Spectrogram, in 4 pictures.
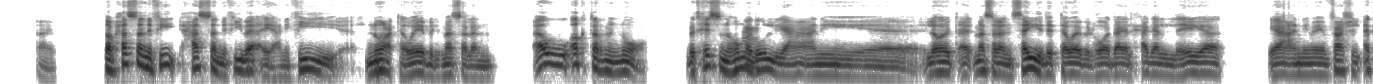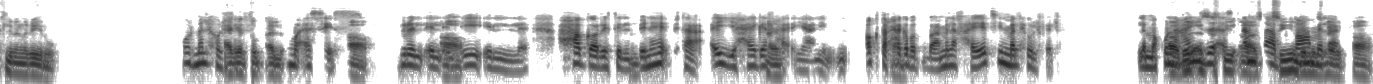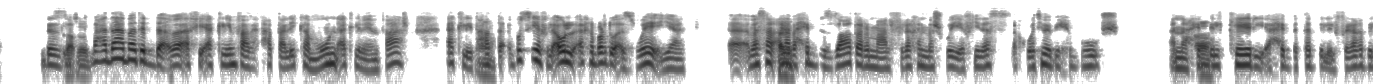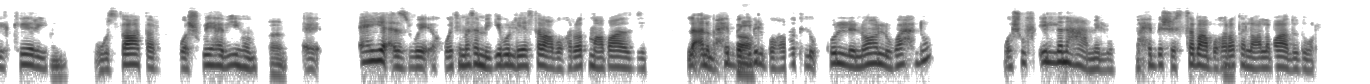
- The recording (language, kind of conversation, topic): Arabic, podcast, إيه أكتر توابل بتغيّر طعم أي أكلة وبتخلّيها أحلى؟
- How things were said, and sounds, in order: none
